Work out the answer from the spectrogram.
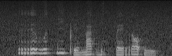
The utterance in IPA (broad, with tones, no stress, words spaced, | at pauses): rɘ˦vɘ˦k͡pi˦ pʼe˨ma˦ɡ͡bu˨˦ k͡pɛ˨rɔ˦ʔɨ˨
